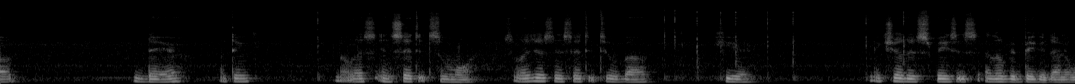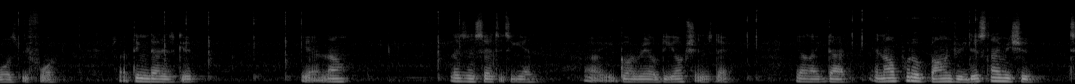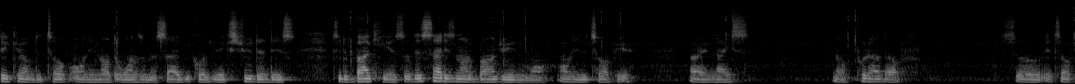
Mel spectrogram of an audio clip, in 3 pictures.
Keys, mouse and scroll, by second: 0.0-6.9 middle drag, 3.8 ctrl+z, 4.8 i, 6.9 shift+click, 7.1-18.5 middle drag, 11.4 ctrl+z, 15.0 ctrl+z, 18.5 shift+click, 19.4 click, 20.7-21.1 drag, 25.1-29.1 shift+middle drag, 25.4-26.4 scroll up 2, 26.4 scroll up 1, 29.1-31.8 drag.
